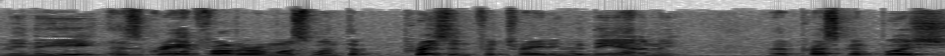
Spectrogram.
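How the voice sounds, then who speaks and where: Somewhat breathy, a man with a fairly high pitch talks at a fairly quick pace with lively intonation. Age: 70s. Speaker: political candidate. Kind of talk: interview. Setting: studio.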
